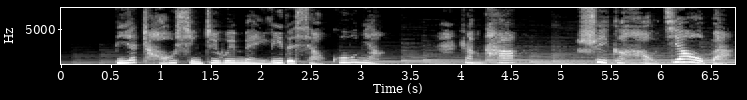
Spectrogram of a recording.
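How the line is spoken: Soft and happy. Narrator (Chinese): 他们高兴极了，轻声说

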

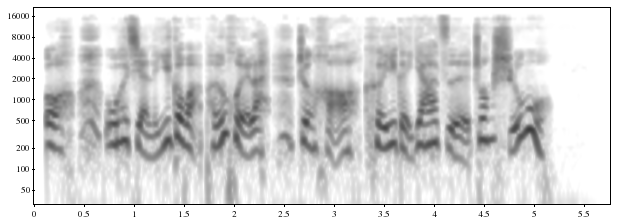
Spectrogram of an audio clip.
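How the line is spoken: Cheerful, relieved. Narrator (Chinese): 沈万山本来垂头丧气的脸上立刻展露了笑容，对妻子说

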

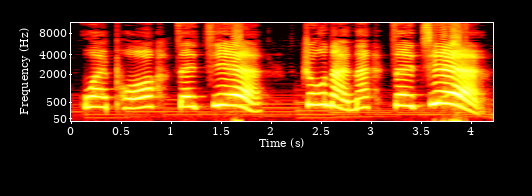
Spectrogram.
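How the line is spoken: Loud. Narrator (Chinese): 小乐大声地说

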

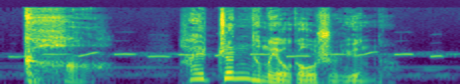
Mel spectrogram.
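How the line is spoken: Astonished exclamation. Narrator (Chinese): 只剩下感叹

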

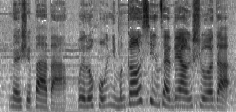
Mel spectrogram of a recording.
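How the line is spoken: Laughing mother. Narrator (Chinese): 妈妈 扑哧一声笑了出来，说

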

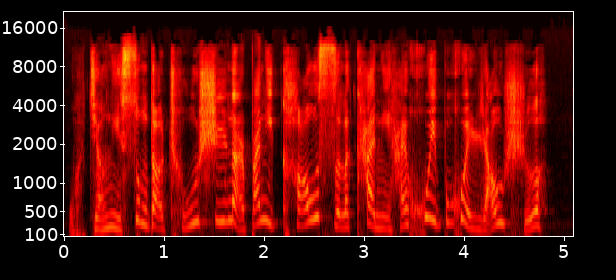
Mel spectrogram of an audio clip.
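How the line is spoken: Frantic angry roar. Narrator (Chinese): 地主这下可急坏了 大声吼叫起来

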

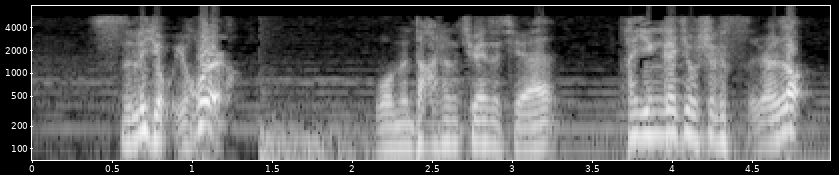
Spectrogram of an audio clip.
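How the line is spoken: Low voice. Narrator (Chinese): 王强低声说

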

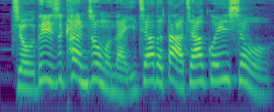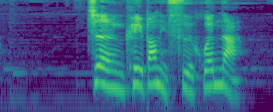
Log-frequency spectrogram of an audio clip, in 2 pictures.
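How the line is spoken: Curious, laughing heartily. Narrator (Chinese): 皇帝一脸的好奇，大笑着说

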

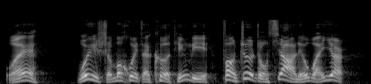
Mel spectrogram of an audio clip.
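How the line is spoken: Angry shouting. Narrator (Chinese): 冠太郎……没好气地……气鼓鼓地吼开了

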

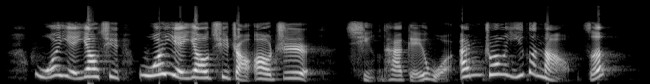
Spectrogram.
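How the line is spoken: Repeated eager clamoring. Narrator (Chinese): 连连嚷道

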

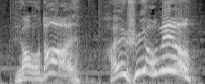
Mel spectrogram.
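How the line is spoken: Loud shouting. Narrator (Chinese): 田鼠普老大大声的喊叫着

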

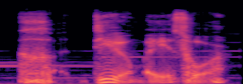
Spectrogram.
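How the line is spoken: Low voice. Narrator (Chinese): 王生低声的说道

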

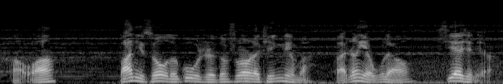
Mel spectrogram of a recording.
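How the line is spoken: Flat, indifferent. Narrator (Chinese): 他淡淡的说

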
